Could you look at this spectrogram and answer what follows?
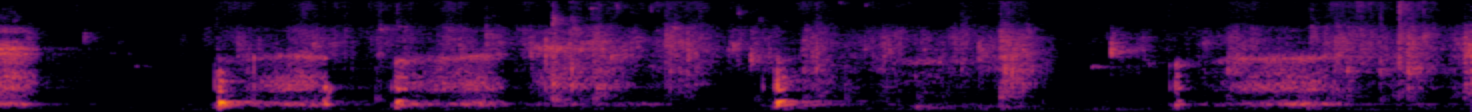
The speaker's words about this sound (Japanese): お背中を流しますね。まずはボディーソープを出して、それを萌えのおっぱいにつけて泡立てます。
